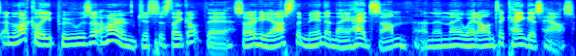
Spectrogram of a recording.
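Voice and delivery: usual speaking voice

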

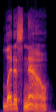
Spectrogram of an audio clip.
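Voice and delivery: stiff, formal android; mechanical, deliberate delivery; robot posing as human. Pretend. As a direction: pronounce it like a machine issuing a polite proposal. Continues robot small-talk bit.

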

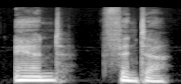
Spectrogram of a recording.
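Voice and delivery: usual speaking voice

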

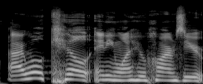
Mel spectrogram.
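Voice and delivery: normal talking voice

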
